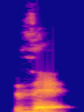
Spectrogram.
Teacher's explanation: it represents the voiced English th sound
